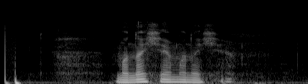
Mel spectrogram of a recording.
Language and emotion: Russian, neutral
